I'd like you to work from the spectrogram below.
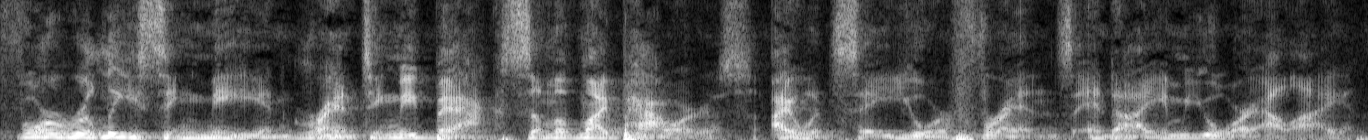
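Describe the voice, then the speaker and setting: A man puts on a character voice at a medium pitch, moving at a moderate pace with hardly any pauses. Background noise is clear in the recording. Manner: grand, benevolent.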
